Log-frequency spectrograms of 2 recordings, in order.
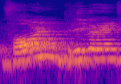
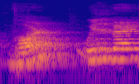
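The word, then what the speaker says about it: von Willebrand: তার মধ্যে একটা অন্যতম ফ্যাক্টর হচ্ছে ভন ভিলিবারেন্ট ফ্যাক্টর, এটা জার্মান নাম, খুব ডিফিকাল্ট উচ্চারণ করা। ভন উইলবারেন্ট ফ্যাক্টর বা ভন ভিলিবারেন্ট ফ্যাক্টর, যা ইচ্ছা বলতে পারে, ভন ভিলিবারেন্ট আমি বলছি।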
